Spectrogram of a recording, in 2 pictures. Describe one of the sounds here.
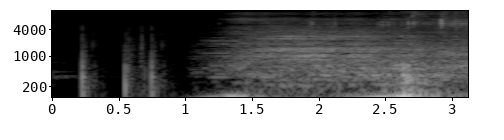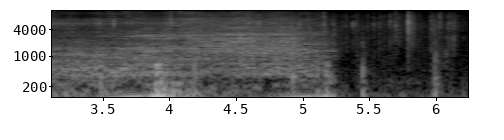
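A portal hums and whooshes with a low rumble.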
